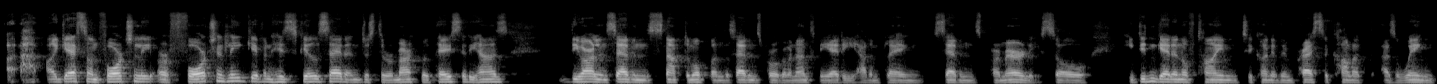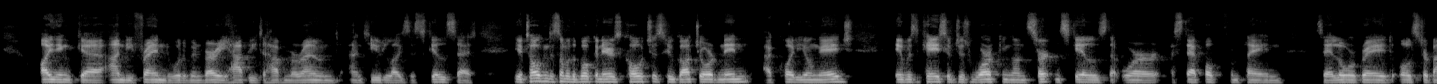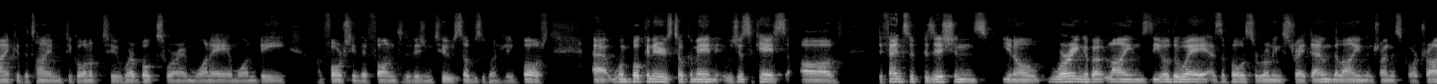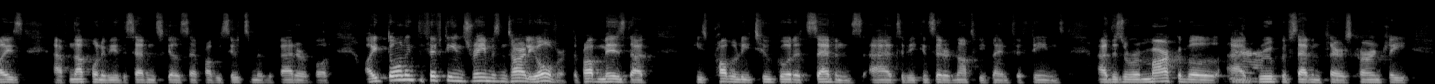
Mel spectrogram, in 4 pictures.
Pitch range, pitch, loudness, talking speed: 100-120 Hz, 105 Hz, -25 LUFS, 230 wpm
